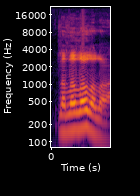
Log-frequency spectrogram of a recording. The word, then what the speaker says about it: Loyola: Loyola. I can't pronounce it right now.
